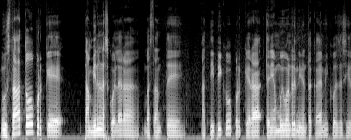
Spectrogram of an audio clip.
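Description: A man's ordinary speaking voice, medium in pitch, with ordinary pitch variation, a moderate pace, and a dry, close sound with no echo. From Mexico, Baja California (Tijuana). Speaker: university lecturer and entrepreneur. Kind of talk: interview conversation.

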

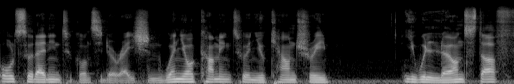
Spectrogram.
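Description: Here a man is speaking. He has a French accent. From France. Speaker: podcast co-host. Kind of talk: casual chat. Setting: video call. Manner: animated.

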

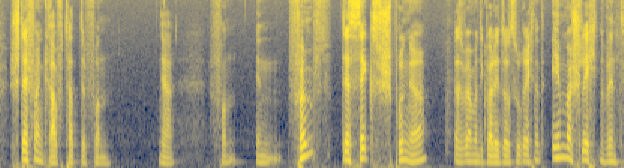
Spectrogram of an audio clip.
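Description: A man with a medium pitch talks at a moderate pace with lively intonation. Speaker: sports podcast host. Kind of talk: casual sports commentary monologue. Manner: unscripted, many fillers.

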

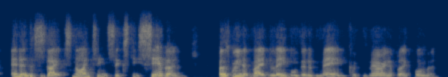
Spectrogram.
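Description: Speaking with a New Zealand accent, a man uses a high-pitched voice. His intonation is lively and his pace moderate. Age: 50s. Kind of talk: interview conversation. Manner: halting, repeats words.

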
